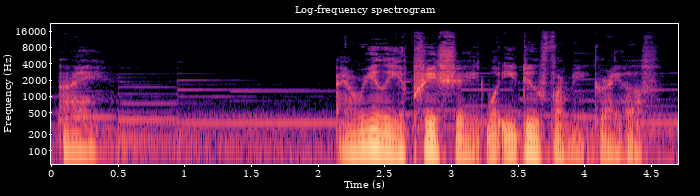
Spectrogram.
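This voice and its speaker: A dutiful winged stallion guard played by a man in a storybook tale. He speaks low and sounds worn but sincere, with faint music underneath. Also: steady tone, a little slow, creaky, darkish tone. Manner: sighing, earnest. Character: weary, dutiful young male pegasus royal guard. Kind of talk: acted dialogue in a story reading.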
